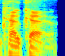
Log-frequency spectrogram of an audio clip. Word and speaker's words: cocoa: That you don't pronounce the A in cocoa.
